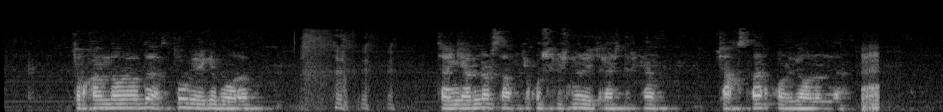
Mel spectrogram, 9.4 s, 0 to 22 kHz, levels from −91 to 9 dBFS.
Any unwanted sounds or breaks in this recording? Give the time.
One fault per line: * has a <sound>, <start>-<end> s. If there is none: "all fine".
* has a laugh, 2.9-4.0 s
* has a laugh, 8.6-8.8 s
